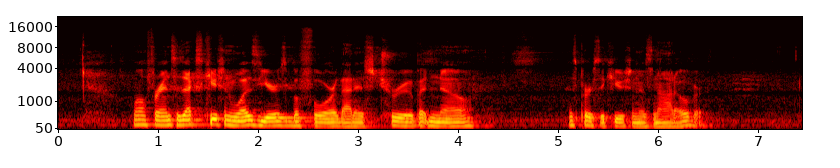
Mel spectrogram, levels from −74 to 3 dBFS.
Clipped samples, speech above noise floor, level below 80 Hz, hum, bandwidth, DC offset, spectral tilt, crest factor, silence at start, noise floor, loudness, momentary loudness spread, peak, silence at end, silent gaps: under 0.1%; 26 dB; -60 dBFS; none; 15.5 kHz; under 0.1%; -6.5 dB/octave; 18 dB; 0.2 s; -51 dBFS; -26 LUFS; 14 LU; -8 dBFS; 0.55 s; none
